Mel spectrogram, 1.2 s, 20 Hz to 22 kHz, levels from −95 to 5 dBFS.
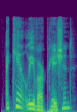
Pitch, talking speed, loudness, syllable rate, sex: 150 Hz, 260 wpm, -16 LUFS, 7.5 syllables/s, male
